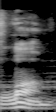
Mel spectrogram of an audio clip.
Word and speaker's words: Lum: That character right there, her name's Lum, which does rhyme with cum, of course.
